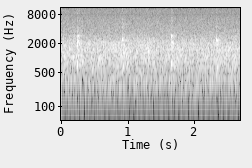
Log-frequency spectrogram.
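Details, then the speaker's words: Regulator clock after calendar hand repair, case closed: crisp, evenly spaced ticks roughly every 0.7 seconds in a quiet room; a steady, healthy beat. "close it up there we go there's the regulator ticking again"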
